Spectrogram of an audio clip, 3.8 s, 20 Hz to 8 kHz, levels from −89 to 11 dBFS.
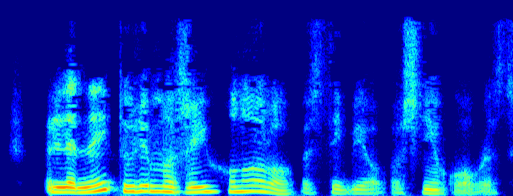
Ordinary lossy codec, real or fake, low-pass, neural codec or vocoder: MP3, 32 kbps; fake; 7.2 kHz; codec, 16 kHz in and 24 kHz out, 0.9 kbps, LongCat-Audio-Codec, four codebook decoder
